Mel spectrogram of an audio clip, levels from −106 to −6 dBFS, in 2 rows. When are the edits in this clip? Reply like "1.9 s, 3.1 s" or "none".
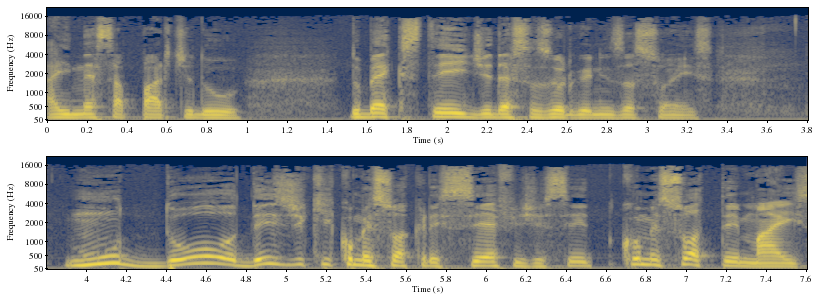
6.5 s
